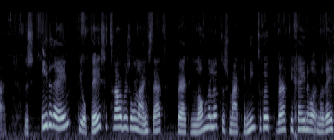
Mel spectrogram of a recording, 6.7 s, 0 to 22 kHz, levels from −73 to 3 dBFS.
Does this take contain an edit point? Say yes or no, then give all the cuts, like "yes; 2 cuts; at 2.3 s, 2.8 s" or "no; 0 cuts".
no; 0 cuts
